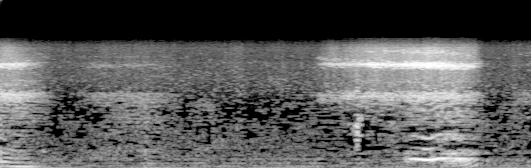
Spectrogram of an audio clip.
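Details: Adult man, a step-dad who denies snoring, asleep after falling asleep watching TV: two loud rough snores on inhaled breaths, the second longer and buzzing, over quiet room noise: snoring.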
